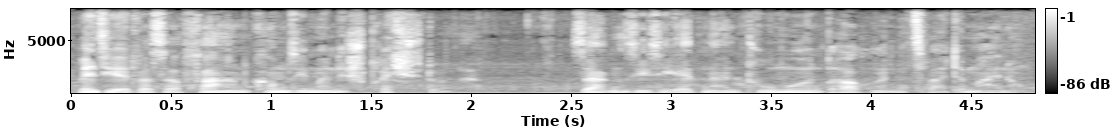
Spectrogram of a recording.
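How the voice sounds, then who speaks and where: An actor playing an anxious, secretive surgeon and father in a radio crime drama, speaking gravely in terse, halting sentences. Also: very deep voice, warm tone, a little hiss or hum. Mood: urgent, secretive.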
